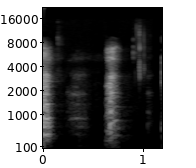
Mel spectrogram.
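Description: A dog barks in short bursts, two main yelps about half a second apart followed by faint higher squeaks, fairly close and alone without talk.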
